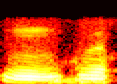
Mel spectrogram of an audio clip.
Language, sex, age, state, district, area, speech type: Nepali, male, 30-45, West Bengal, Kalimpong, rural, conversation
